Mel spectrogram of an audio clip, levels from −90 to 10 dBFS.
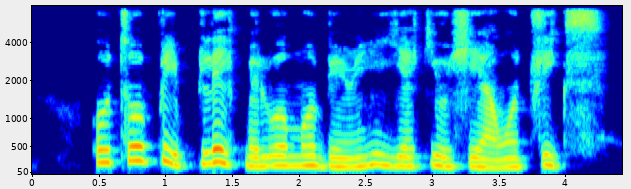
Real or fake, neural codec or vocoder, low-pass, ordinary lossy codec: real; none; 7.2 kHz; none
